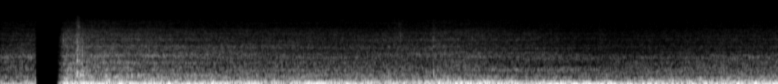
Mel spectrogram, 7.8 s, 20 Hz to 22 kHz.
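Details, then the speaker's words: 2013 Chevy Cruze 1.4 turbo test drive after catalytic converter repair, no check engine light; steady even low rumble building under road noise, no misfire or hesitation, accelerating normally. "so well it's accelerating like it should"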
